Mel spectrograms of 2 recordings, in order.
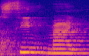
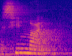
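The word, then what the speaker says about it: しんまい: Còn khi đứng trước, tức là đứng sau ẩn là chữ ma thì luôn luôn biến chữ ẩn thành M gần như là như vậy. Chúng ta có đọc từ này cũng không đọc là xin mai mà đọc thành xin mai, xin mai.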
